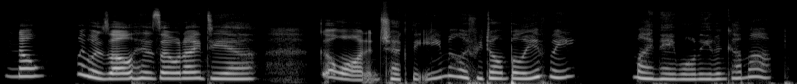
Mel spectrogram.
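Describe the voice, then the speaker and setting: A woman playing a sweet, possessive, obsessed wife with quiet menace, cooing and coaxing in a roleplay ASMR style. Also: sits high, dry recording. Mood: falsely innocent. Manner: cooing, saccharine, coaxing, drawn-out delivery.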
